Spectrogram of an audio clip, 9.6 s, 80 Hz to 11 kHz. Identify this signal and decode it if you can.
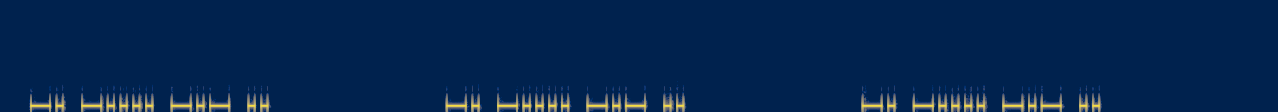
Morse code, heard as a keyed tone, about 25 wpm, 700 Hz. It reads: N6KI N6KI N6KI
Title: Easy Call Signs Repeated 3x - 25wpm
